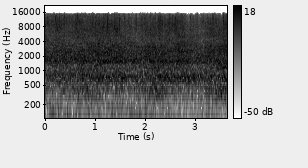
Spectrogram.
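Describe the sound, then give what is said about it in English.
A huge New York baseball stadium crowd roars and cheers continuously as President George W. Bush walks to the mound to throw out the first pitch, a dense, loud wall of voices and applause that holds steady without a break. “Bush confidently strode to the top of the mound wearing an FDNY quarter zip to throw out the first pitch, the New York crowd unleashed a loud, cathartic roar.”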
